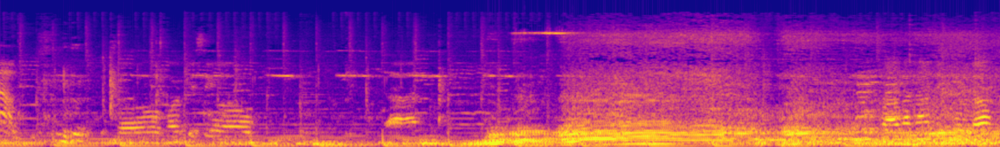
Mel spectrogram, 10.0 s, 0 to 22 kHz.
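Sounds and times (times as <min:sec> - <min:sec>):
vehicle engine revving: 0:02.9 - 0:10.0.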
